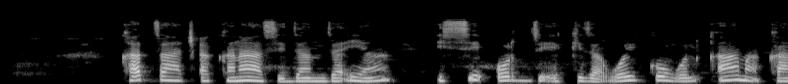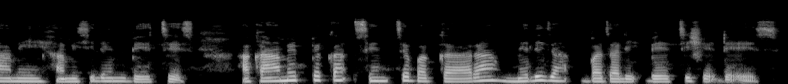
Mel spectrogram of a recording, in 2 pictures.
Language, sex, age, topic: Gamo, male, 18-24, agriculture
